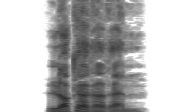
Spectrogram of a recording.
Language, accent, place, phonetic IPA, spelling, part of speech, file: German, Germany, Berlin, [ˈlɔkəʁəʁəm], lockererem, adjective, De-lockererem.ogg
- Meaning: strong dative masculine/neuter singular comparative degree of locker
